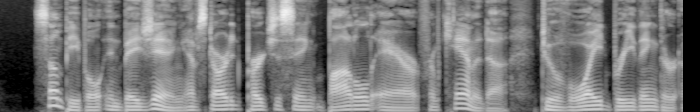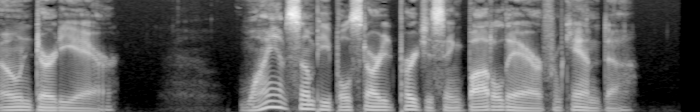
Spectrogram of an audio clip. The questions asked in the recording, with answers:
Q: Why have some people started purchasing bottled air from Canada?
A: Some people have started purchasing bottled air from Canada to avoid breathing their own dirty air.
